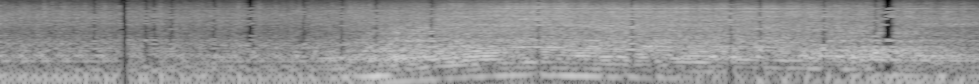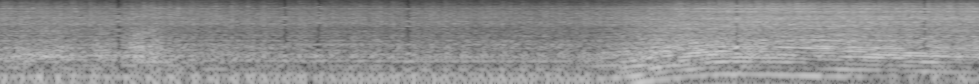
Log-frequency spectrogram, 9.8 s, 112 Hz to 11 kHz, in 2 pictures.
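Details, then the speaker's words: 1965 Suzuki K11 two-stroke with a newly fitted cheap Chinese carb made for a Honda 90, left running a few minutes: steady buzz, climbs cleanly through two rev blips and settles back without stumbling; runs well. "I'll let it run for a few minutes. I think I'll take it for a ride tomorrow. Maybe."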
